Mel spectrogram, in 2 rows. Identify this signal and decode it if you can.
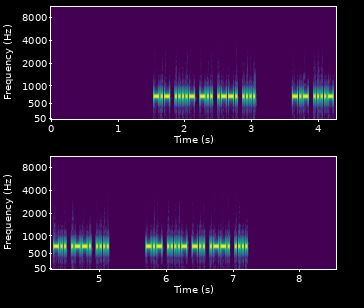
Morse code, heard as a keyed tone, about 41 wpm, 700 Hz. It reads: K4DPH K4DPH K4DPH
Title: USA Call Signs - 5 Characters - Repeated 3x - 45wpm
